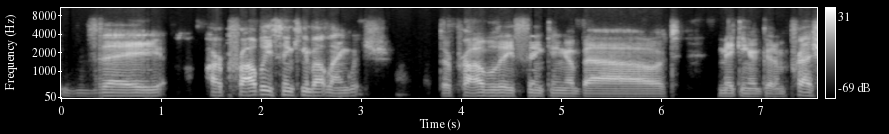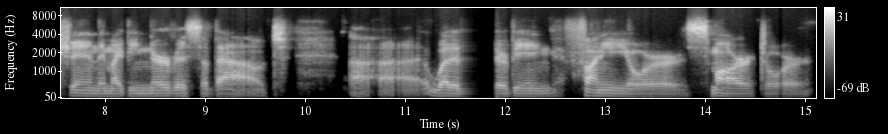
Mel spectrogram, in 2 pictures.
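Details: Adult man who stutters and is himself a speech therapist; stuttering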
